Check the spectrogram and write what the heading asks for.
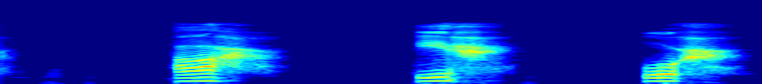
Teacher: ہا حلق کے درمیان والے حصے سے ادا کریں گے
